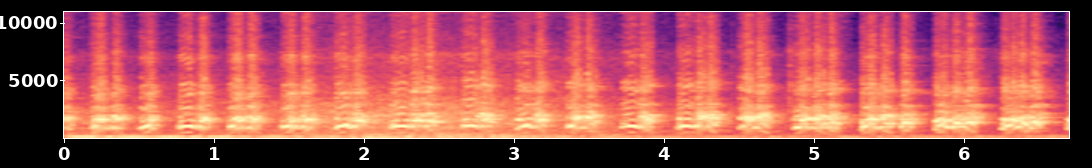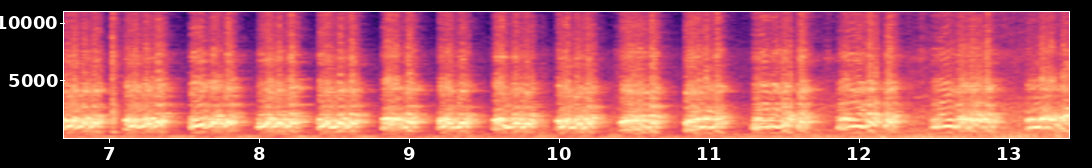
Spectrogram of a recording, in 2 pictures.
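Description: Domestic hen clucking in a rapid, unbroken run of short calls, about three a second.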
